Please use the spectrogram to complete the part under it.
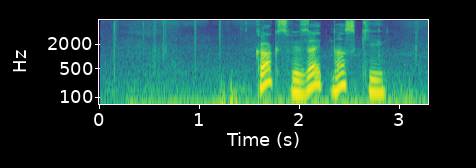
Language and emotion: Russian, positive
